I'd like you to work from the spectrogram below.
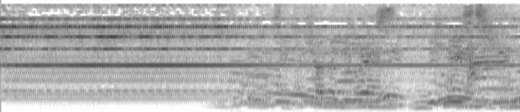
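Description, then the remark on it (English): A school's steady, high electric emergency bell rings without a break, its bright metallic tone holding throughout, and after a couple of seconds a crowd of students' voices starts chattering underneath it. “She was just telling her schoolmates all about her experiences when suddenly the emergency bell rang.”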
